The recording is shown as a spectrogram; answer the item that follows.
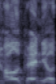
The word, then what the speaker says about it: jalapeño: It starts with a J, but the J is silent. It's there we go. Oh boy. I thought J and jalapeno is silent.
